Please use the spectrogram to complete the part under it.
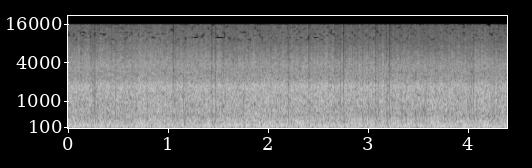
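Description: Wind blows hard and gusts outdoors.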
